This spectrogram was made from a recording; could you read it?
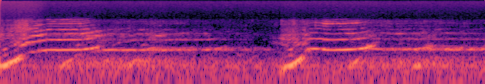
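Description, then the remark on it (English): Two long, eerie whale calls, each opening with a rising swoop that settles into a sustained, harmonic moan, heard over a steady low underwater rumble with no talking. “Hang on, it sounds more like a whale.”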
